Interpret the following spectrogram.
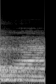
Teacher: tiếng nhà thì là sự kết hợp của phụ âm nhờ, nguyên âm a và thanh huyền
